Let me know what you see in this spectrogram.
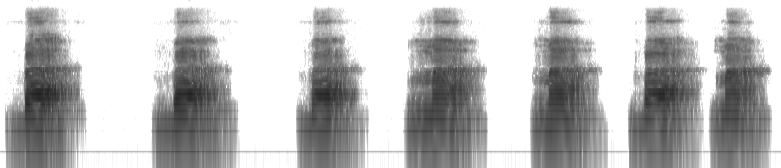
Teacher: Termasuk huruf yang keluar dari bibir disertai dengan mengatupkan kedua bibir. Orang tidak bisa mengucapkan huruf ba dan huruf mim kecuali dengan mengatupkan kedua bibir.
